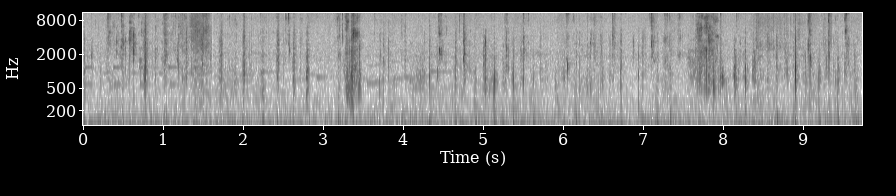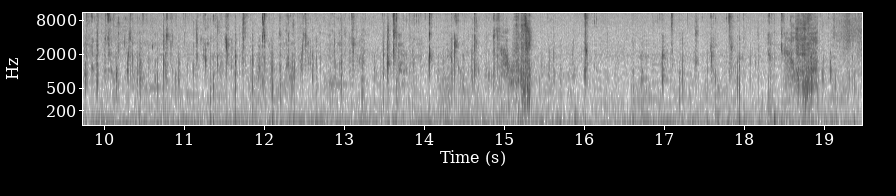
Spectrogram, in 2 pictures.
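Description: Close-miked, wet chewing and mouth smacking as a mouthful of fufu and chicken curry is eaten by hand: a dense run of irregular sticky clicks, with a few louder smacks every few seconds. A low hum runs underneath.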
